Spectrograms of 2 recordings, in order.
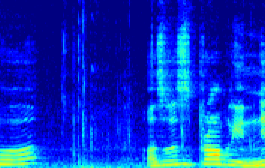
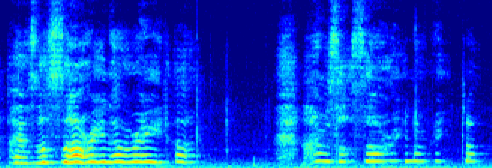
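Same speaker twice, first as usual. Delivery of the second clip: tearful apology; 6 semitones higher than usual. Real, not acted. Player apologizing to the narrator, tearful. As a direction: wail the sorry, then whimper it. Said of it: "I'm about to cry".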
